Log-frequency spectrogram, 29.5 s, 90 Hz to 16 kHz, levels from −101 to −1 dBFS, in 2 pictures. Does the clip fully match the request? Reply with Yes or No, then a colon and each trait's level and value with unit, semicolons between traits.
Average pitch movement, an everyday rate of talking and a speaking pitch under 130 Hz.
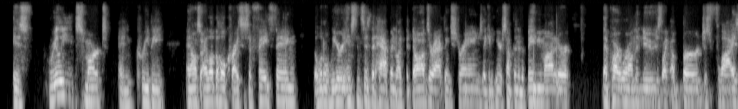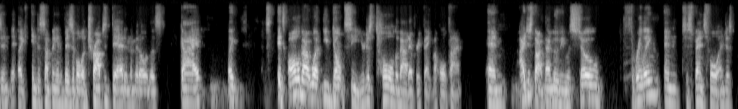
No: narrow, 2.0 semitones; average, 180 wpm; low, 120 Hz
